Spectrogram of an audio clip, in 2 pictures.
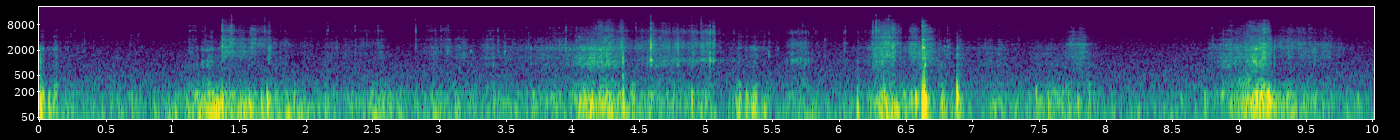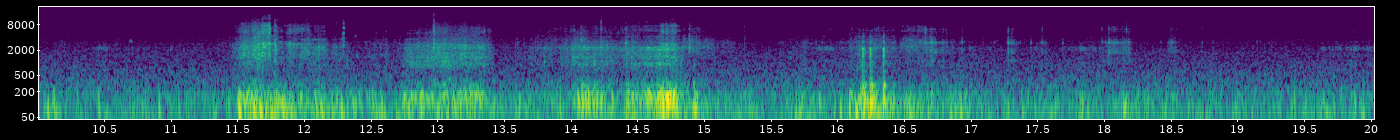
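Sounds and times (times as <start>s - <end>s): water swishing and splashing: 0.0s - 8.0s, 8.6s - 18.6s
knocks and scrapes on kayak hull: 1.1s - 8.0s, 8.8s - 9.8s, 11.5s - 15.2s, 15.8s - 18.6s.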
